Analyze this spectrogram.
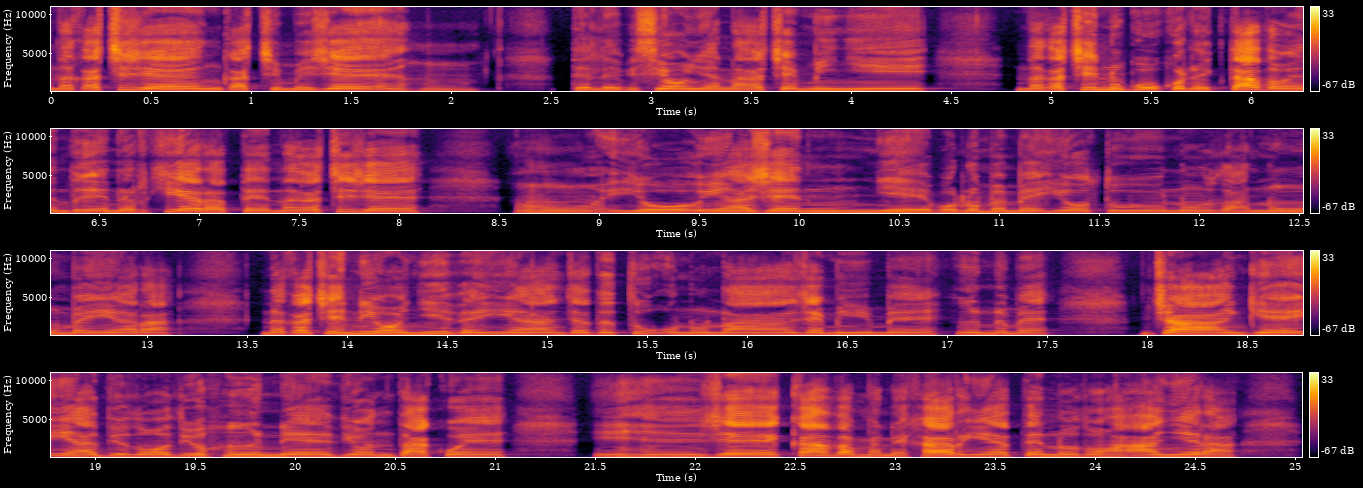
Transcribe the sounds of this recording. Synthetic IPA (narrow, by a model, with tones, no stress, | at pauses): nã˧ka˧t͡ʃi˦ʒe˦ŋɡa˨t͡ʃi˧mẽ˧ʒẽ˦˧˨ | t̪e˧le˧βi˨sjo˦ŋɲã˧nã˧ka˧t͡ʃi˦mĩ˧ɲĩ˧ | nã˧ka˧t͡ʃi˦nũ˦˧ku˦˧ko˧nẽ˨˧k̚t̪a˦ðo˧ẽ˧nd̪ɨ˦˧e˧ne˧ɾɣi˦a˧ɾa˧t̪e˧nã˧ka˧t͡ʃi˦ʒẽ˦˧ | i˧o˨ĩ˦ã˧ʒe˦ɲẽː˨βo˧lu˦mẽ˧mẽ˧˦i˧o˧t̪u˧nũ˦ða˨nũː˦mẽ˦ĩ˧˦˧ã˧ɾa˦ | nã˧ka˧t͡ʃi˦nĩ˦õ˧ɲĩ˦ðe˧˨ĩ˧ã˧nd͡ʒa˧t̪̬ɨ˧t̪u˦ʔnũ˨˧nã˧ʒe˦mĩ˨mẽ˧hɨ˧nĩ˦mẽ˦ | nd͡ʒa˧ŋɡeː˨˦i˦˧ã˧d̪i˧u˧ðũ˧ði˧˦o˦hɨ˧nĩ˧ẽ˧ði˧˦o˦nd̪a˧ku˧ẽ˧ | ĩ˧ɦĩ˧ʒe˦ka˦ða˧mã˨nẽ˨ha˦ɾĩ˧ã˦t̪e˧nũ˧ðũ˧ɦã˧a˦ɲẽ˦ɾa˧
